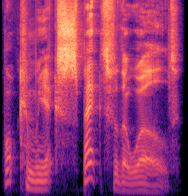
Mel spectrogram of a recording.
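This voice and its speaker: A man acting a low-voiced, impassioned wizard demagogue. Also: wildly swooping pitch, sharp tone, exaggerated voice. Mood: solemn rallying. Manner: rhetorical, measured phrases with emphatic stresses and dramatic pauses. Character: charismatic male wizard demagogue rallying a meeting, impassioned and grave. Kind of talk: political rally speech in an audiobook.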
